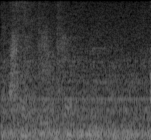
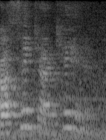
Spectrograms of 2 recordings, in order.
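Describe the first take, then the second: First: It is said quietly. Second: It is said louder still.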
